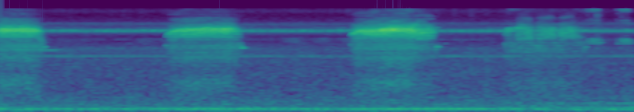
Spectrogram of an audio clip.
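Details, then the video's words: Owl heard while feeding its young: three loud, harsh, breathy hissing bursts of about half a second each, roughly one per second and a half, with faint insect chirping behind. "burung hantu ngelolohi anak nya"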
